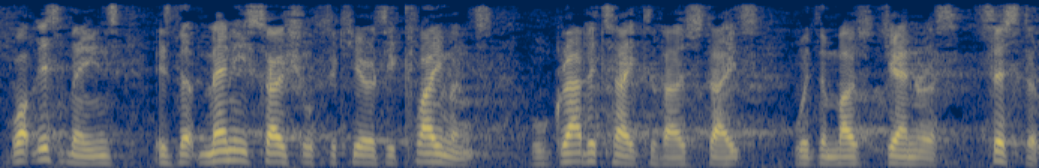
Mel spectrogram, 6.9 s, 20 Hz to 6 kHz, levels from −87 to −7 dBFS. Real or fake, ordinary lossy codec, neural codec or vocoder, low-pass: fake; none; codec, 16 kHz, 8 kbps, FreqCodec, larger model; 5.4 kHz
